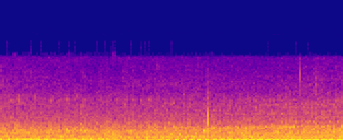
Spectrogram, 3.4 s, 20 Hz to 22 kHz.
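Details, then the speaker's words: 1940 Plymouth DeLuxe P10 with original 201 ci flathead straight six, started after sitting 25–30 years: rough uneven idle with raw open puffing from underneath, broken exhaust leaking mid-car and at the rear. "back here hello all right we have a broken exhaust I can hear it's coming out in the middle somewhere as well as all the way back here in the rear"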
